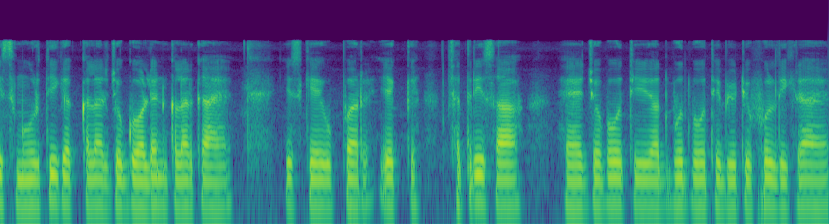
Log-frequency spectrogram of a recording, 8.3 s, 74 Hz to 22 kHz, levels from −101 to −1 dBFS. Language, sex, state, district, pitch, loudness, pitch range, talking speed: Hindi, male, Chhattisgarh, Kabirdham, 115 Hz, -20 LUFS, 115-120 Hz, 180 wpm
